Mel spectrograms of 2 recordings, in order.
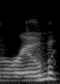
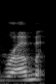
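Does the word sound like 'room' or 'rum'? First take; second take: room; rum. First: The word sounds like 'room'. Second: The word sounds like 'rum'. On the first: "instead of room" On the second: "that's how everybody up here says it"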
